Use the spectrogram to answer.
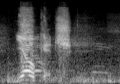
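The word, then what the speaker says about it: Jokić: I think your nephew is mildly disappointed that you didn't know how to pronounce that player's name. Is it Jokic? Yeah. Okay, Jokic.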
